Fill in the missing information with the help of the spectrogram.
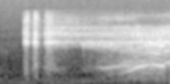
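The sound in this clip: A human voice imitates a snort wheeze: two quick, sharp nasal puffs followed by a long, drawn-out airy wheeze that grows slightly louder as it continues.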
